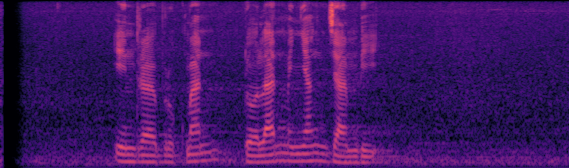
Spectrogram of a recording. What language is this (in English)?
Javanese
